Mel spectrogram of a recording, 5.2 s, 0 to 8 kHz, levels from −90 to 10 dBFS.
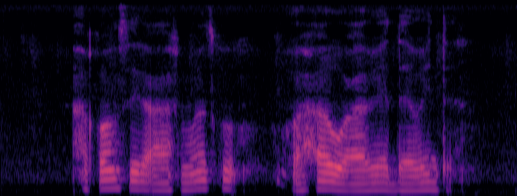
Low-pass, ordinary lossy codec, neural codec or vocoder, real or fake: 7.2 kHz; none; none; real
